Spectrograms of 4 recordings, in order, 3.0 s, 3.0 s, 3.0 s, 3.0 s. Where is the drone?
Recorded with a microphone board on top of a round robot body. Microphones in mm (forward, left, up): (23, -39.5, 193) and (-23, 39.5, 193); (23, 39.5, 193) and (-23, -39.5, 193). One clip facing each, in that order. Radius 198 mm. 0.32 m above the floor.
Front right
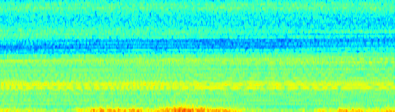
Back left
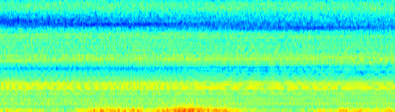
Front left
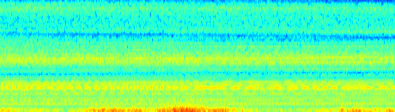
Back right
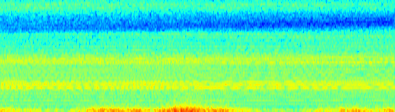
60° left; by 3.0 s 70° left.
